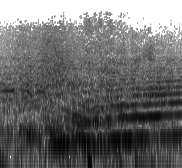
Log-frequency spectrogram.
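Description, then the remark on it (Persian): Loud, high-revving engines of several cars fitted with high-speed engines, racing each other in a street race, roar continuously, their pitch climbing and sliding as the cars accelerate at speed, with a dense mechanical drone throughout. “این صدا مربوط به ویدیویی از یک کورس خیابانیه در این کورس چند ماشین پ... که موتور پرسرعت روی اونها نصب شده با هم رقابت میکنن در واقع این نوعی ویدیوی تبلیغاتی برای تغییر موتور پرده هاچپک به نوع پرسرعت”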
